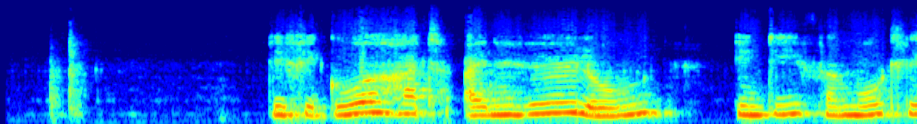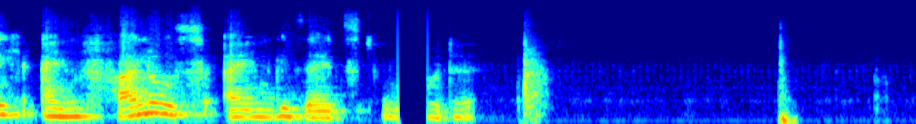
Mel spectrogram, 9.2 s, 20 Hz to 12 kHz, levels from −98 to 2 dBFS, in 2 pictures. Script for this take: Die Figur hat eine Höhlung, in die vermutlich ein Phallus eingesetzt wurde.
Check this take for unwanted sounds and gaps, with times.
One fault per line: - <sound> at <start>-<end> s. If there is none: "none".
- dropout at 6.6-6.7 s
